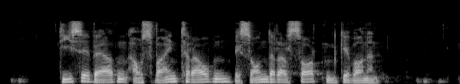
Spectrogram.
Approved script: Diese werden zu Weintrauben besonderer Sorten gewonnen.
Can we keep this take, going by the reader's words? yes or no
no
